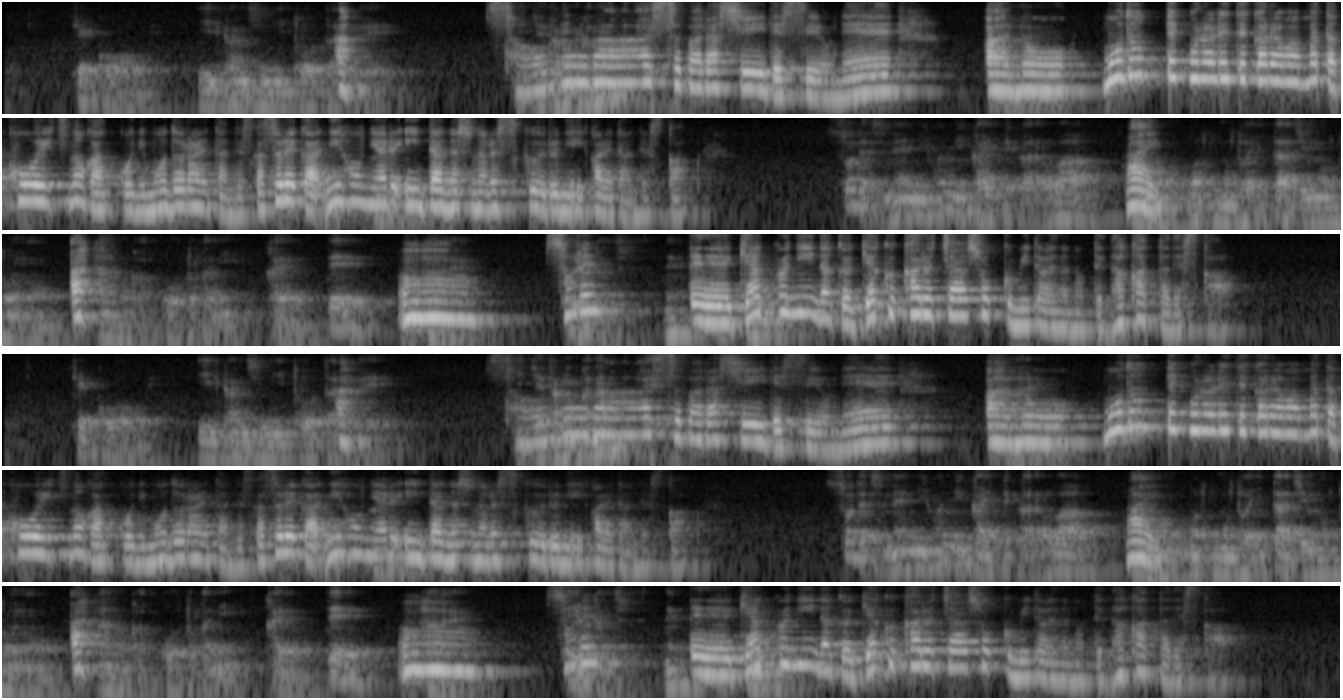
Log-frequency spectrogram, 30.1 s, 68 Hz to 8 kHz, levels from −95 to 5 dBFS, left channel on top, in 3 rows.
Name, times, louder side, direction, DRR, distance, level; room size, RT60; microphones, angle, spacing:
voice 1, 0.5-1.1 1.5-2.9 3.8-5.0 7.4-7.9 12.8-12.9 16.2-18.2 18.5-20.5 20.8-22.8 23.2-23.6 24.3-24.8 25.0-25.2 25.7-25.8, equal, 75° right, -1 dB, 3.1 m, -45 dB
voice 2, 3.7-7.0 7.4-8.0 8.2-15.2 18.5-18.7 20.6-20.7 23.1-23.7 24.2-24.5 25.2-29.3, left 4 dB, 45° left, 13 dB, 0.4 m, -32 dB
11.0 x 8.2 x 3.9 m, 0.87 s
head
